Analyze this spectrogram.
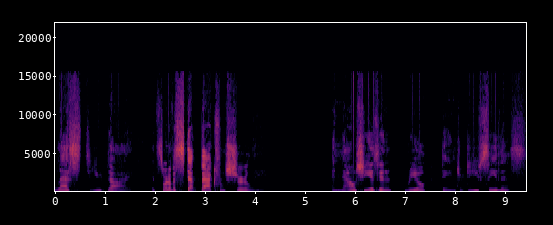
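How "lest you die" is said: low, gentle, softened, backed-off phrasing. Explaining how she softens God's warning, imitating her softened tone. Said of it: "do you hear it in her voice?".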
